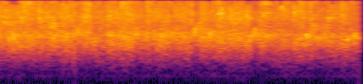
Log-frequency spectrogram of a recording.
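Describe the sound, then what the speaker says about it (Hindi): An audience in St. Thomas Catholic Church, Mayabunder, applauds the priests at an ordination, a thick, steady roar of many hands clapping at once, loud and sustained without pause. "कृपया जोर से ताली मारेंगे सभी पुरोहितों के लिए।"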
